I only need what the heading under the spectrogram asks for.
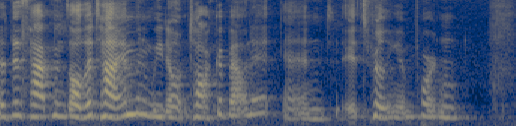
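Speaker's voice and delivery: high, tearful voice, on the verge of crying. Speaker explaining the whole point of their project, close to tears. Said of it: "I don't know why I'm going to cry".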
